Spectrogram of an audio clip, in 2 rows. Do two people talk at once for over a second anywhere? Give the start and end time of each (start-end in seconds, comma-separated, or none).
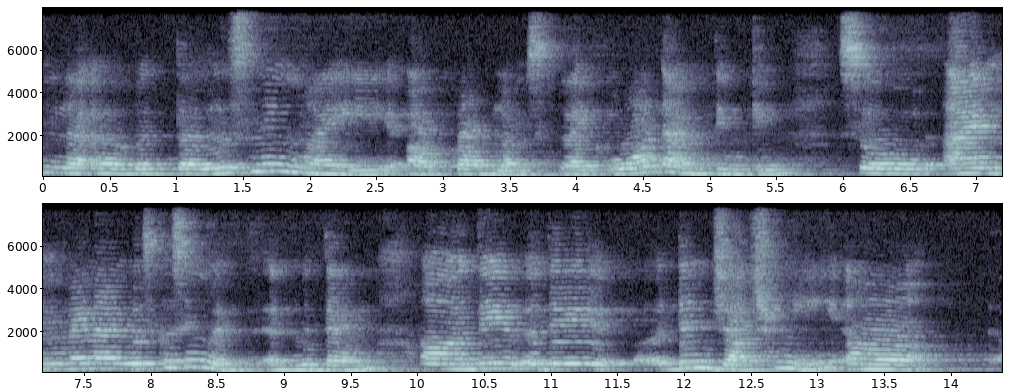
none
